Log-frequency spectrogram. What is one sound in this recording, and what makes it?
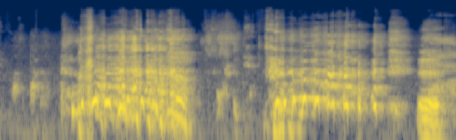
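A man laughs loudly over an online call.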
